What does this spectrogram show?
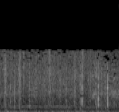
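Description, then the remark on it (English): A woman's horse, just caught, clip-clops at a slow walk, a few hollow knocks standing out over a steady, muffled background rumble. No one speaks. “I got her horse.”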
